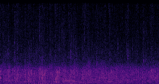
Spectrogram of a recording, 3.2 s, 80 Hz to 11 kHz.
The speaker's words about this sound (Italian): Oggi diverse migliaia di cittadini hanno mostrato il loro sostegno agli studenti e pagato un tributo alle vittime, con 16 minuti di silenzio seguiti da un lungo applauso.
